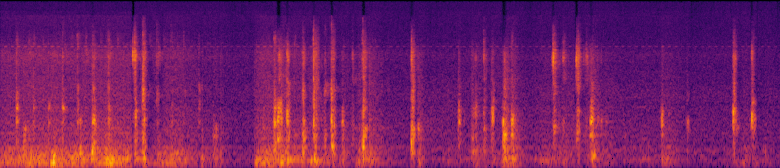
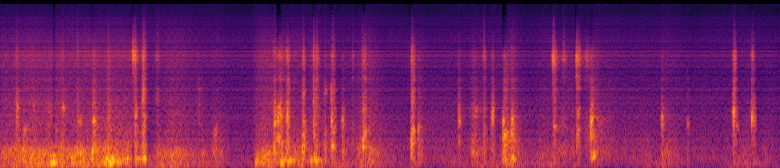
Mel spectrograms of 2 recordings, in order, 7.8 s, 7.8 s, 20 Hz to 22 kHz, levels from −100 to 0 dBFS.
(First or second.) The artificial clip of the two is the second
